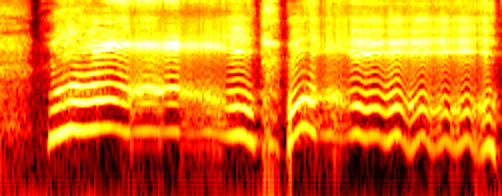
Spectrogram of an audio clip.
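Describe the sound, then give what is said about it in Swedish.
A voice mimics a wailing infant lying in a cradle, producing loud, sustained warbling cries with a wavering pitch, broken by a brief gasp midway before the crying resumes for a few more seconds. “Om ett spädbarn ligger i en, vagga och så bara...”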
